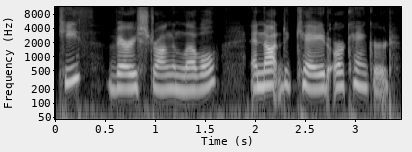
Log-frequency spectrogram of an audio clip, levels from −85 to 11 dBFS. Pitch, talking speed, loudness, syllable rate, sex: 220 Hz, 155 wpm, -19 LUFS, 5.1 syllables/s, female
